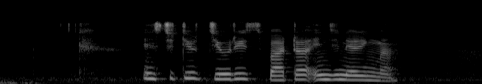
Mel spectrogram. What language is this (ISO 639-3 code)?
nep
